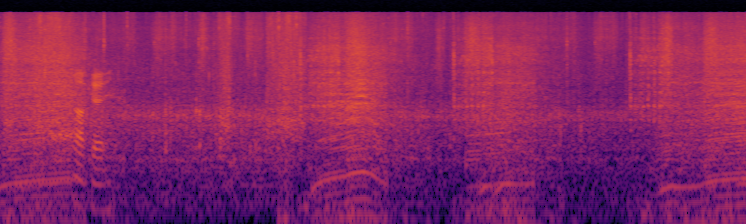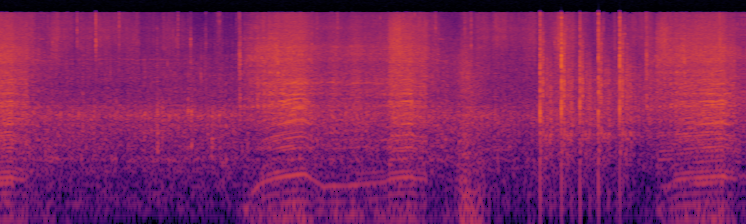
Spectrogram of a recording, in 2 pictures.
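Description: A car engine revs up and down as the car drives over rough ground.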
